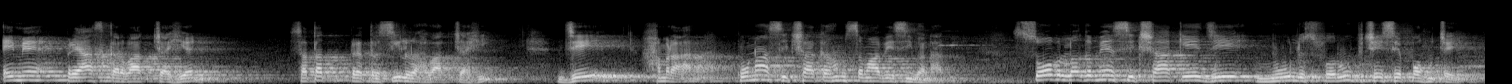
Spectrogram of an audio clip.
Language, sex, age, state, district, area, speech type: Maithili, male, 60+, Bihar, Madhubani, urban, spontaneous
